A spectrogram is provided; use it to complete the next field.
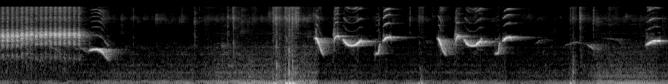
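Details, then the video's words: Young Common Iora (cipoh) being trained. A buzzy, rapidly pulsed trill opens the passage, then comes a string of sharp whistled notes, each rising and then hooking downward, given in irregular bursts in a quiet room. "Gacorrr ngelatih cipow cipoh anakan"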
